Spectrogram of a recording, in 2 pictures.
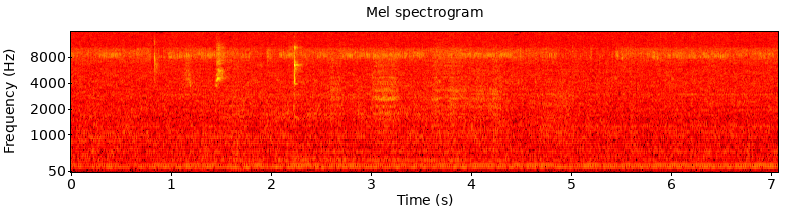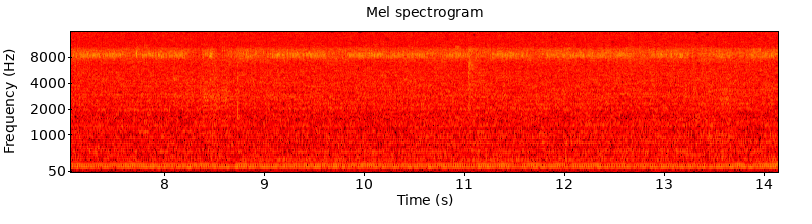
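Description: A steady low mechanical hum with several pitches that stays the same throughout. In the first few seconds it carries a few faint scrapes and ticks of a rice scoop working through cooked rice.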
